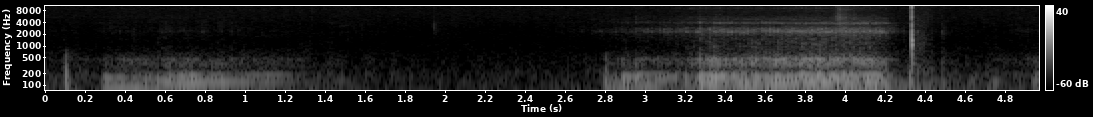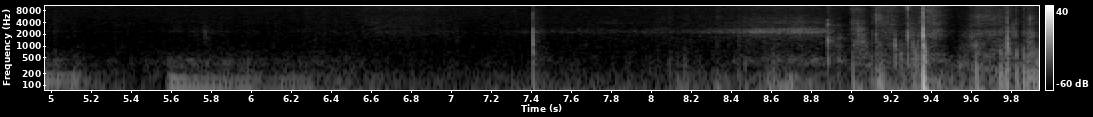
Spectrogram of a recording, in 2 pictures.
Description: Tia, a Rodesian Ridgeback snoring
